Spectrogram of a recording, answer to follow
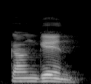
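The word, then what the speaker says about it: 還元: rất nhiều lần rồi Đây là Hán tự là chữ hoàn và chữ Nguyên đọc là kangen kangen từ này có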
